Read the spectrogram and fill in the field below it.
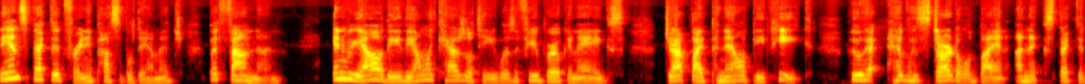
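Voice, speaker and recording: Lively intonation marks this woman's speech. Her recording is very clean, with a silent background. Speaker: author and narrator. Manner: measured, clear and neutral, reading aloud in a smooth, storytelling pace; casual, hesitant and filler-heavy in the commentary.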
